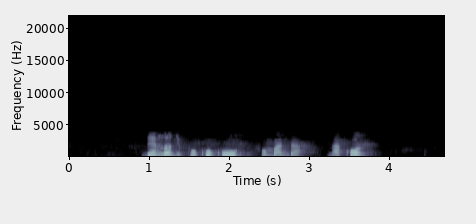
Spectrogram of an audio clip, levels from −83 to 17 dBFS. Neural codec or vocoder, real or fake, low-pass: none; real; 3.6 kHz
